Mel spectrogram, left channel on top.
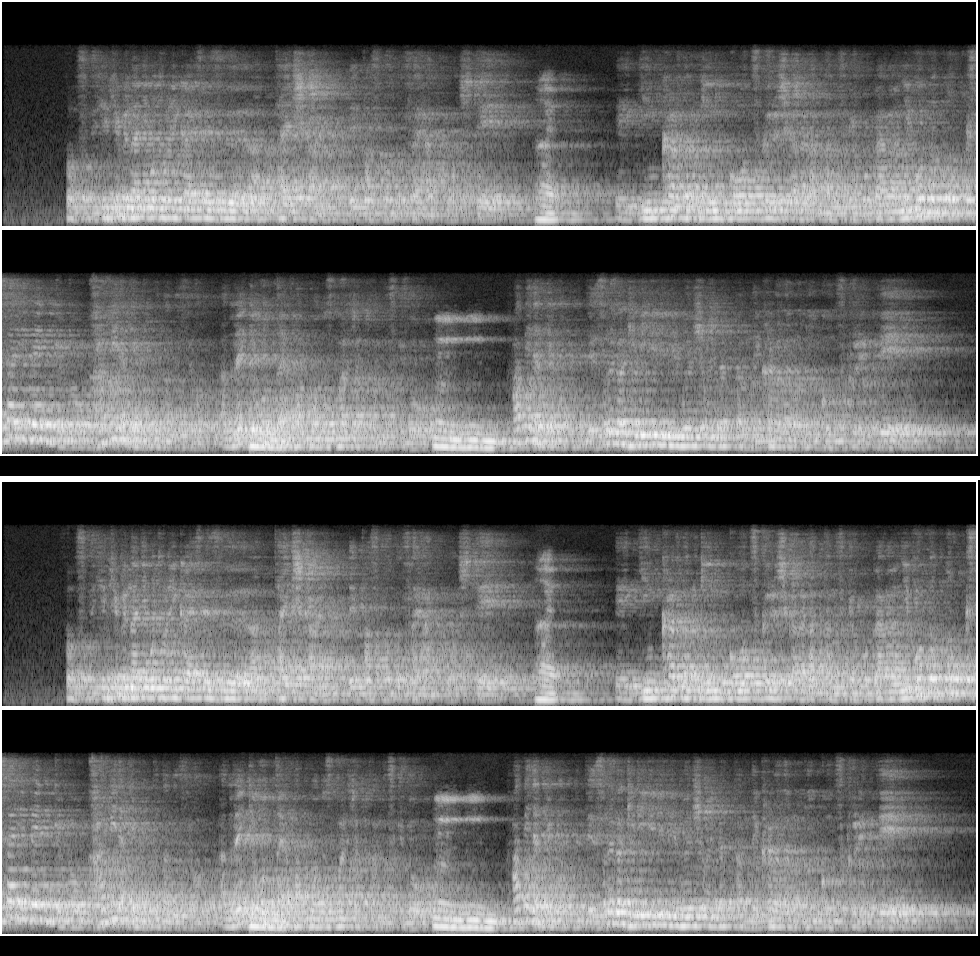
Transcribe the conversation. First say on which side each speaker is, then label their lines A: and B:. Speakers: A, on the right; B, on the right.
A: そうですね。結局何も取り返せず、
B: えー、
A: あの、大使館行って、パスポート再発行して、
B: はい。
A: で、銀、カナダの銀行を作るしかなかったんですけど、僕、あの、日本の国際免許の紙だけ持ってたんですよ。あの、免許本体はもう盗まれちゃってたんですけど、
B: うん、うん、うん。
A: 紙だけ持ってて、それがギリギリ身分証になったんで、カナダの銀行を作れて、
